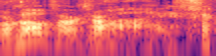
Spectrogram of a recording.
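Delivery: mock hostile, aggressive, rough-edged, no-nonsense tone. Retelling a scene where he turns to Harris: imitating an aggressive line. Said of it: "he very aggressively turns around to Harris and says".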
